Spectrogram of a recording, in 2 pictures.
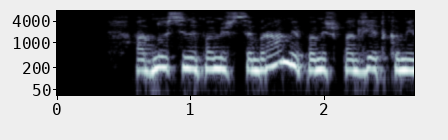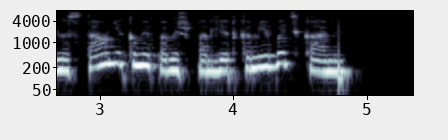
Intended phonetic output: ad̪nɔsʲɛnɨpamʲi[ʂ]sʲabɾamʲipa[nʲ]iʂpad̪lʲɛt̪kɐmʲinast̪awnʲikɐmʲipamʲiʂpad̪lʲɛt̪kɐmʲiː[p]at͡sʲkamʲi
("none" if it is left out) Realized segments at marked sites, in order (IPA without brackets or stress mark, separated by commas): ʂ, mʲ, b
